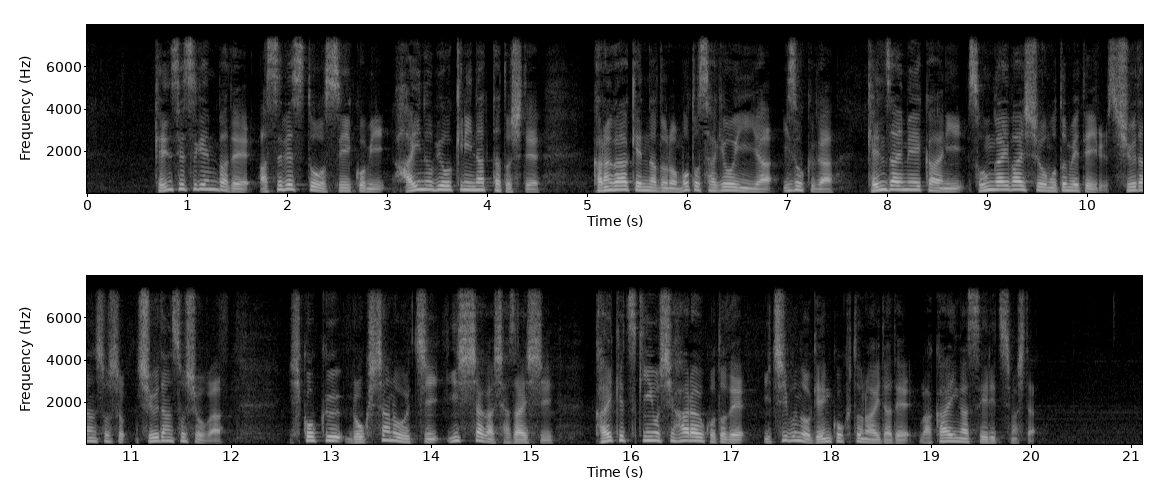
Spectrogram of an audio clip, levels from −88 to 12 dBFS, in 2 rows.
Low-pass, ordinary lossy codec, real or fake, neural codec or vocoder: 7.2 kHz; none; real; none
